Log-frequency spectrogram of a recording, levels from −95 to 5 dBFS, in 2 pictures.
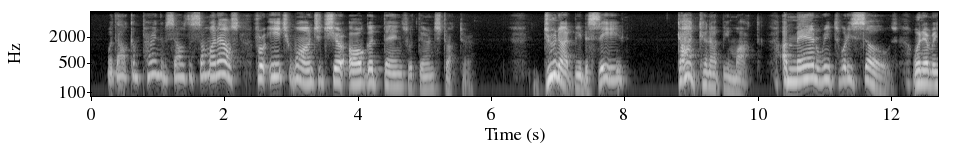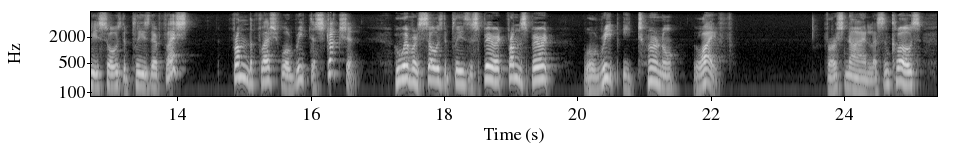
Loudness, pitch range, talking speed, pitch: -17 LUFS, 145-220 Hz, 145 wpm, 185 Hz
